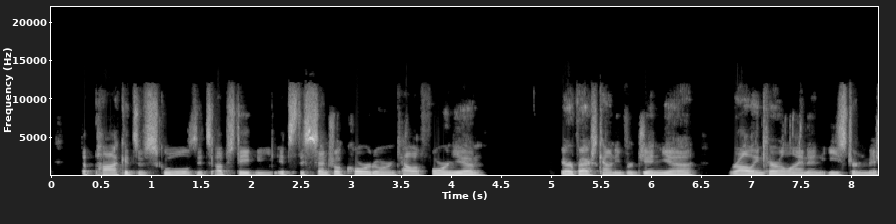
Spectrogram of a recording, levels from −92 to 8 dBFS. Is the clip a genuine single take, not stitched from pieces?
no; 2 cuts; at 2.2 s, 7.1 s

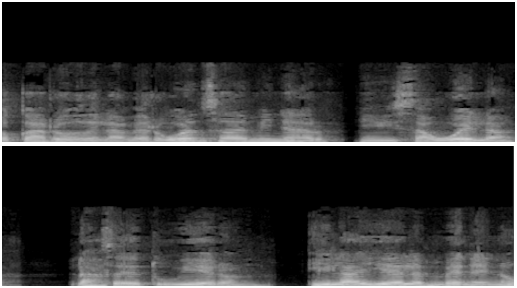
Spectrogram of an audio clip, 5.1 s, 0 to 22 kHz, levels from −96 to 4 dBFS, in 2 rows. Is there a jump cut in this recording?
yes; 2 cuts; at 1.7 s, 3.1 s

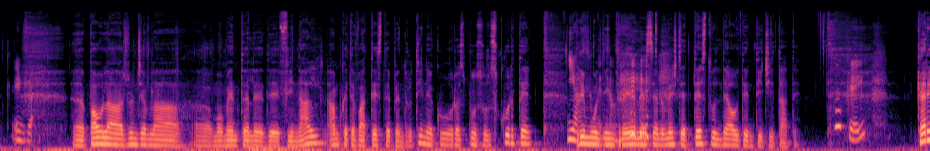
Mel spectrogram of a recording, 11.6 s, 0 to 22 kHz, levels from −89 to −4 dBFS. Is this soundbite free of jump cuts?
yes; 0 cuts

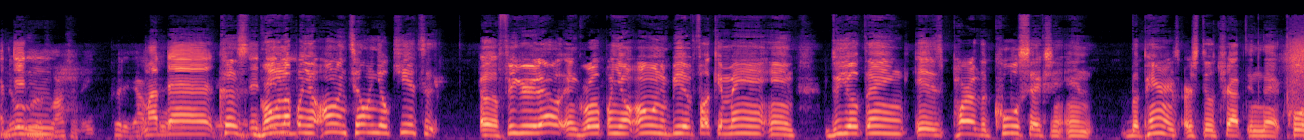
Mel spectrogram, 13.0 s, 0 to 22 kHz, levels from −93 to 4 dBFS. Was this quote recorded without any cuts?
yes; 0 cuts

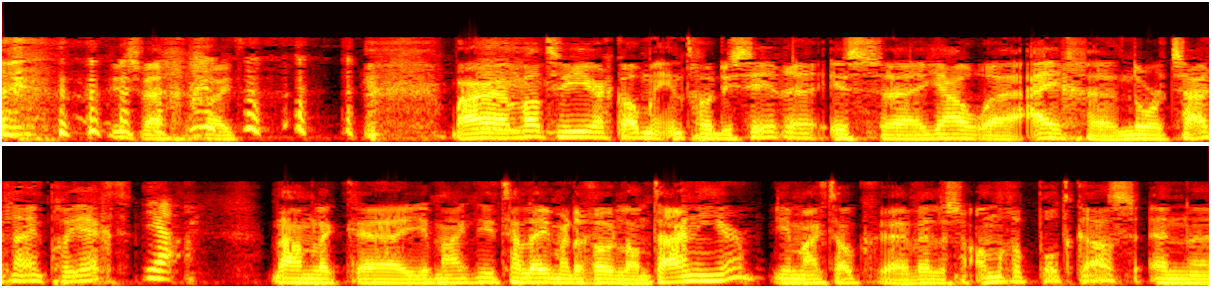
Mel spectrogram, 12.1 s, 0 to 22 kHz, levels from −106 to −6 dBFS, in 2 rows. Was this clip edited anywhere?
no; 0 cuts

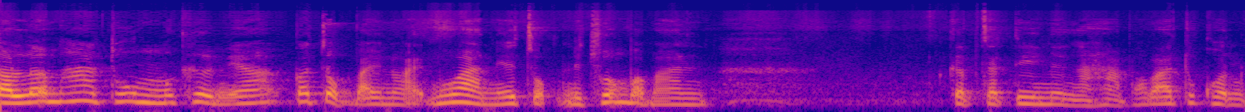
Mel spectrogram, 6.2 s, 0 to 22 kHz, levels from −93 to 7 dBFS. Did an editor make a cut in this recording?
no; 0 cuts

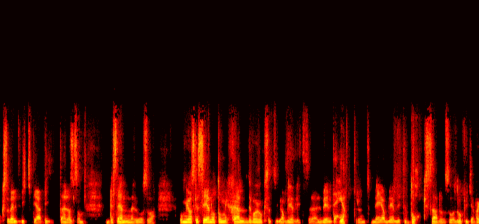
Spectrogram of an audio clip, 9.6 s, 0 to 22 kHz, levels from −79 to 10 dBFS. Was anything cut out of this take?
yes; 1 cut; at 1.5 s

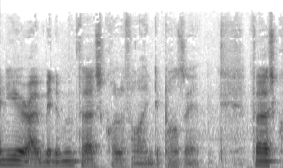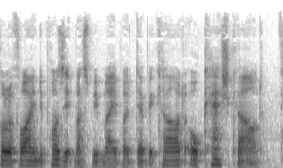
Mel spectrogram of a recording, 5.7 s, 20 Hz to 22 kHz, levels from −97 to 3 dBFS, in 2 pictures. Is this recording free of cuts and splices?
yes; 0 cuts

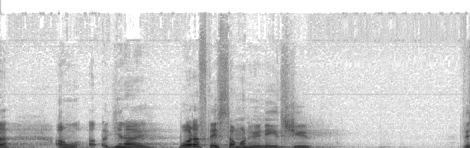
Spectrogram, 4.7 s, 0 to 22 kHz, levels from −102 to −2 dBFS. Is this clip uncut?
yes; 0 cuts

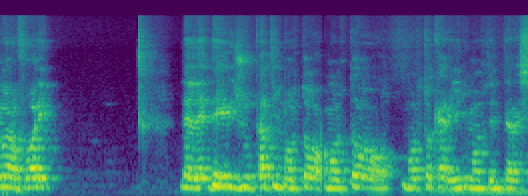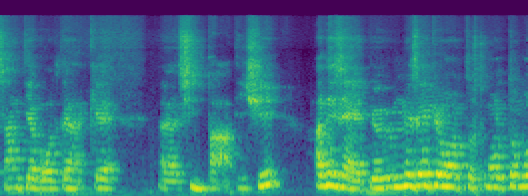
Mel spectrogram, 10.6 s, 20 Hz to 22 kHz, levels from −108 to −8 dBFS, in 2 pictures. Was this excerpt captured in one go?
yes; 0 cuts

